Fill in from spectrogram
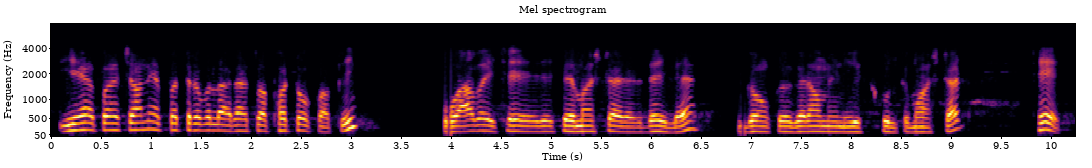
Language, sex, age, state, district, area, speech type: Maithili, male, 18-30, Bihar, Begusarai, rural, conversation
